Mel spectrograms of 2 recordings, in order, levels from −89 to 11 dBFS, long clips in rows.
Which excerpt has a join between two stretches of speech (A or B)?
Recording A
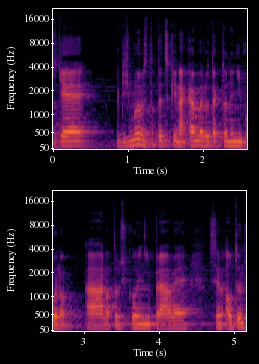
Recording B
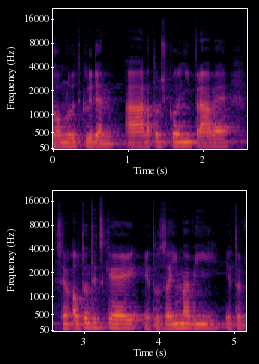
A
